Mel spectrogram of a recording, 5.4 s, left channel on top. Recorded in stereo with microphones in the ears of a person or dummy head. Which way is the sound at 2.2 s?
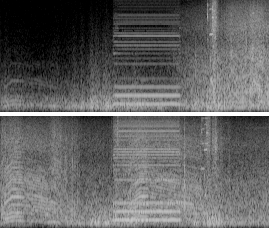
60° right (ahead or behind).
